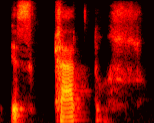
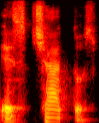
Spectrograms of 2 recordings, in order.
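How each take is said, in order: First: The middle consonant sounds like 'k'. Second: The middle consonant sounds like 'ch'. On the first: The speaker calls it right. "pero no, no, en griego es escatos" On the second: The speaker calls it wrong. "a como está escrito, ahí en medio con la C y la H, a- la gente a veces dice eschatos"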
